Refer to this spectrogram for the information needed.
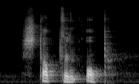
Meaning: inflection of opstappen: 1. plural past indicative 2. plural past subjunctive
- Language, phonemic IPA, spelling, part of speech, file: Dutch, /ˈstɑptə(n) ˈɔp/, stapten op, verb, Nl-stapten op.ogg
